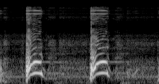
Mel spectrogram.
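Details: Close-range dog barking at a chest-worn action camera; two loud, clipped barks about two-thirds of a second apart, a third starting at the end.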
